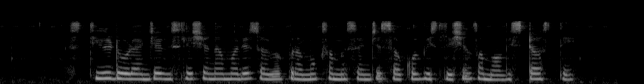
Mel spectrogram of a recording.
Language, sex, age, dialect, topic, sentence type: Marathi, female, 18-24, Varhadi, banking, statement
